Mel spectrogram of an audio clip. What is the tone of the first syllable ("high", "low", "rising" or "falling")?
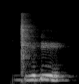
low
